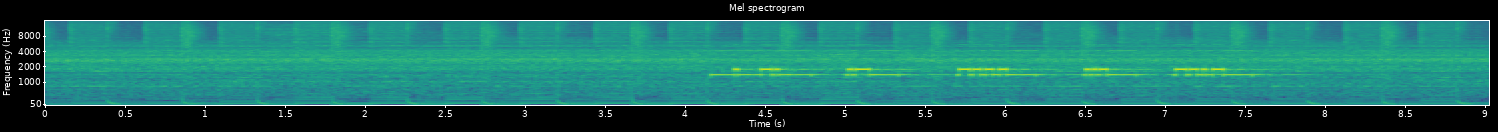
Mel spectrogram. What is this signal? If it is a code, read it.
TTY/TDD text telephone tones (45.45 baud Baudot), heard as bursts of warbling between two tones, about 400 Hz shift, 1600 Hz centre, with phone line noise and room echo. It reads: HE IS A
